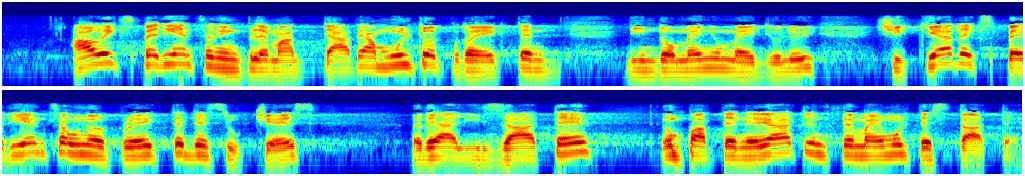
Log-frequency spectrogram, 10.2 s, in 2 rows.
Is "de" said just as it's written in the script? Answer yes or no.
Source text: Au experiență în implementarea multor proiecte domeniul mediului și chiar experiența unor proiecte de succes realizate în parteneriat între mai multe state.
yes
